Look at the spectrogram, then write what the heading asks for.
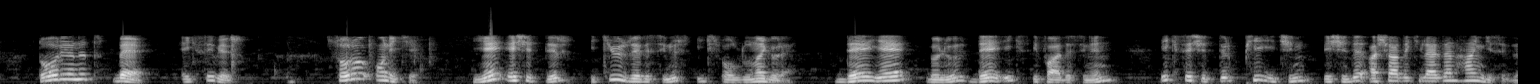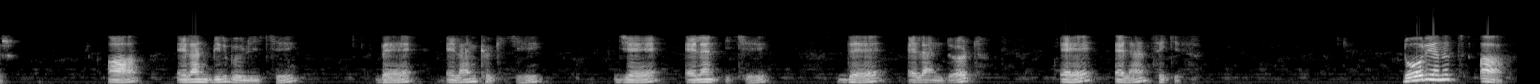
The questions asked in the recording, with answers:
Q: Y eşittir 2 üzeri sinüs x olduğuna göre dy bölü dx ifadesinin x eşittir pi için eşidi aşağıdakilerden hangisidir?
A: Doğru yanıt A.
